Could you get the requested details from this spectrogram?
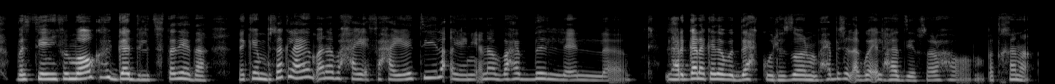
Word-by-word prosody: بس 225 Hz, +1 st, -1 dB
يعني 245 Hz, 0 st, +6 dB
في 245 Hz, -, -4 dB
المواقف 285 Hz, +7 st, +6 dB
الجد، 250 Hz, -5 st, +4 dB
اللي 210 Hz, 0 st, -4 dB
تستدعي 255 Hz, +5 st, 0 dB
ده. 205 Hz, -3 st, -2 dB, 0.3 s
لكن 250 Hz, +3 st, 0 dB
بشكل 305 Hz, +8 st, 0 dB
عام، 320 Hz, +2 st, +2 dB
أنا 285 Hz, +3 st, +1 dB
بَحَيا 255 Hz, -4 st, -3 dB
في 230 Hz, +2 st, -10 dB
حياتي 255 Hz, +7 st, -2 dB
لأ، 250 Hz, -, -3 dB
يعني 225 Hz, -1 st, -5 dB
أنا 255 Hz, 0 st, -2 dB
باحب 240 Hz, 0 st, -3 dB
ال 240 Hz, -5 st, -1 dB
ال 200 Hz, -2 st, -6 dB, 0.6 s
الهرجلة 230 Hz, +3 st, +5 dB
كده 245 Hz, -1 st, +4 dB
والضحك، 225 Hz, +1 st, -1 dB
والهزار. 215 Hz, +2 st, 0 dB
ما 210 Hz, -, 0 dB
باحبِش 235 Hz, +6 st, -6 dB
الأجواء 210 Hz, -2 st, -3 dB
الهادية، 200 Hz, -3 st, -3 dB
بصراحة 205 Hz, +3 st, -9 dB, 0.2 s
باتخنق. 205 Hz, 0 st, -6 dB
230 Hz, 175 wpm, -27 LUFS, 215-255 Hz, 0.6 s, يعني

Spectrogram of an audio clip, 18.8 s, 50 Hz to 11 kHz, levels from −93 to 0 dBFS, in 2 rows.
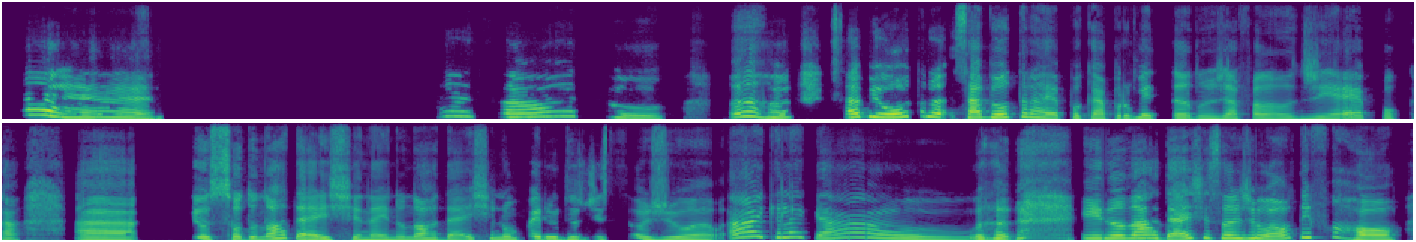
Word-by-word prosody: É. 275 Hz, -, +3 dB, 1.9 s
Exato. 330 Hz, -, -2 dB, 0.4 s
Aham. 265 Hz, -11 st, +3 dB, 0.3 s
Sabe 330 Hz, +3 st, +4 dB
outra 335 Hz, +3 st, +5 dB
sabe 270 Hz, +1 st, +4 dB
outra 295 Hz, -2 st, +2 dB
época? 225 Hz, -1 st, -2 dB
Aproveitando, 205 Hz, -2 st, -3 dB
já 195 Hz, +1 st, -3 dB
falando 185 Hz, -2 st, -5 dB
de 175 Hz, 0 st, -6 dB
época, 190 Hz, -5 st, -4 dB, 0.3 s
ah, 185 Hz, -2 st, +1 dB, 0.4 s
eu 200 Hz, -, +1 dB
sou 210 Hz, +1 st, 0 dB
do 205 Hz, 0 st, -2 dB
nordeste, 205 Hz, -, +1 dB
né, 175 Hz, +1 st, -1 dB
e -, -, -3 dB
no 200 Hz, +2 st, -4 dB
nordeste, 225 Hz, +2 st, -3 dB
num 235 Hz, -1 st, -2 dB
período 210 Hz, -2 st, -1 dB
de 205 Hz, +1 st, -11 dB, 0.2 s
São 200 Hz, 0 st, -3 dB
João 195 Hz, -1 st, -2 dB
Ai, 435 Hz, +7 st, +3 dB
que 395 Hz, -3 st, -3 dB
legal. 280 Hz, -, -3 dB, 0.7 s
E 270 Hz, -1 st, +1 dB
no 275 Hz, +1 st, +3 dB
nordeste, 295 Hz, +1 st, +3 dB
São 295 Hz, 0 st, +3 dB
João 275 Hz, -1 st, +2 dB
tem 390 Hz, +1 st, +2 dB
forró, 210 Hz, -, +1 dB
240 Hz, 120 wpm, -22 LUFS, 200-305 Hz, 1.9 s, outra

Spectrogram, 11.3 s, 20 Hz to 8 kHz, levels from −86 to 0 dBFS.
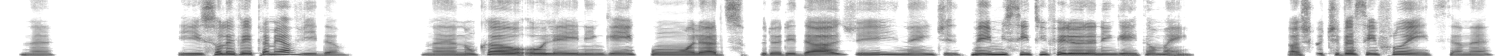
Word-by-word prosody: né. 175 Hz, 0 st, -7 dB, 0.9 s
E 195 Hz, +1 st, -1 dB
isso 205 Hz, +4 st, -2 dB
eu -, -, +5 dB
levei 220 Hz, 0 st, +4 dB
pra 230 Hz, -, -2 dB
minha 240 Hz, +3 st, +2 dB
vida, 185 Hz, -6 st, -5 dB, 0.6 s
né, 185 Hz, -2 st, -3 dB
nunca 205 Hz, +2 st, +3 dB
olhei 190 Hz, -1 st, +1 dB
ninguém 190 Hz, 0 st, -1 dB
com 195 Hz, -, 0 dB
um 185 Hz, 0 st, +1 dB
olhar 180 Hz, -1 st, +3 dB
de 170 Hz, -, -10 dB
superioridade 180 Hz, +2 st, 0 dB
e 225 Hz, -1 st, -1 dB
nem 200 Hz, 0 st, 0 dB
de 205 Hz, 0 st, -8 dB
nem 215 Hz, 0 st, +5 dB
me 230 Hz, 0 st, +7 dB
sinto 225 Hz, +1 st, -1 dB
inferior 205 Hz, -2 st, +4 dB
a 200 Hz, -, +4 dB
ninguém 200 Hz, -2 st, 0 dB
também, 205 Hz, 0 st, -4 dB, 0.7 s
eu 175 Hz, -, -1 dB
acho 180 Hz, -, -4 dB
que -, -, -17 dB
eu -, -, -8 dB
tive 205 Hz, 0 st, +1 dB
essa 205 Hz, +2 st, +1 dB
influência, 200 Hz, -5 st, -2 dB
né. 180 Hz, +1 st, -5 dB
195 Hz, 185 wpm, -23 LUFS, 185-210 Hz, 0.9 s, me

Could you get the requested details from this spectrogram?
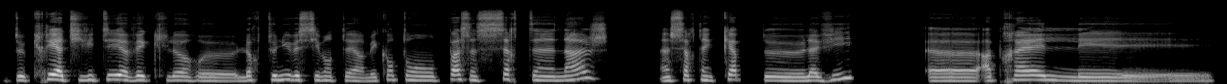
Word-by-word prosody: de 190 Hz, 0 st, +3 dB
créativité 205 Hz, +1 st, +4 dB
avec 195 Hz, -1 st, 0 dB
leur, 185 Hz, -2 st, -2 dB
heu, 160 Hz, -2 st, -2 dB
leur 195 Hz, +3 st, -3 dB
tenue 210 Hz, +2 st, +1 dB
vestimentaire. 190 Hz, -5 st, -1 dB
Mais 160 Hz, -, -4 dB
quand 210 Hz, +2 st, -8 dB
on 190 Hz, -3 st, -1 dB
passe 225 Hz, -1 st, +2 dB
un 195 Hz, -, +1 dB
certain 190 Hz, -1 st, -1 dB
âge, 265 Hz, +7 st, 0 dB, 0.5 s
un 170 Hz, +2 st, -1 dB
certain 205 Hz, +2 st, 0 dB
cap 220 Hz, -1 st, +2 dB, 0.2 s
de 175 Hz, -2 st, +1 dB
la 180 Hz, 0 st, +3 dB
vie, 230 Hz, -, -1 dB, 0.8 s
heu, -, -, +1 dB, 0.5 s
après, 210 Hz, +4 st, +2 dB
les 80 Hz, -, -2 dB
190 Hz, 115 wpm, -25 LUFS, 170-210 Hz, 0.8 s, créativité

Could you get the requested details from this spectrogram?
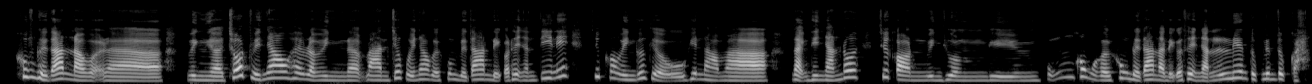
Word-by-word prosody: khung 355 Hz, -6 st, -1 dB
thời 260 Hz, -, +3 dB
gian 250 Hz, +4 st, +6 dB
nào, 195 Hz, -3 st, +5 dB
gọi 180 Hz, -, -4 dB
là, 175 Hz, -2 st, +4 dB, 0.3 s
mình, 200 Hz, -2 st, -4 dB
à, 185 Hz, -1 st, +3 dB
chốt 360 Hz, -, +4 dB
với 240 Hz, -4 st, 0 dB
nhau, 295 Hz, +4 st, +5 dB
hay 275 Hz, -3 st, -3 dB
là 215 Hz, -3 st, +1 dB
mình, 190 Hz, -1 st, -9 dB
à, 190 Hz, -1 st, +1 dB
bàn 200 Hz, -1 st, -1 dB
trước 300 Hz, +8 st, -4 dB
với -, -, -3 dB
nhau 235 Hz, +2 st, -3 dB
cái 190 Hz, -2 st, -5 dB
khung 235 Hz, +3 st, -10 dB
thời 190 Hz, -, -4 dB
gian 225 Hz, 0 st, +2 dB
để 175 Hz, -, -4 dB
có 175 Hz, -, -3 dB
thể 235 Hz, -, -2 dB
nhắn 190 Hz, 0 st, -11 dB
tin 290 Hz, +6 st, -4 dB
ấy. 385 Hz, +5 st, -2 dB, 0.2 s
Chứ 365 Hz, -, -2 dB
còn 295 Hz, -2 st, -4 dB
mình 215 Hz, -3 st, -4 dB
cứ, 280 Hz, +3 st, -3 dB
kiểu, 170 Hz, -, -2 dB
khi 255 Hz, -, -4 dB
nào 215 Hz, -5 st, -3 dB
mà 180 Hz, -1 st, +5 dB, 0.2 s
rảnh 210 Hz, -5 st, +2 dB
thì 210 Hz, -, -3 dB
nhắn 200 Hz, 0 st, -1 dB
thôi, 325 Hz, +1 st, +3 dB, 0.2 s
chứ 340 Hz, -, -4 dB
còn 200 Hz, -8 st, +2 dB
bình 190 Hz, 0 st, -7 dB
thường 185 Hz, -3 st, -6 dB
thì 180 Hz, -2 st, -4 dB, 0.3 s
cũng 330 Hz, +5 st, -12 dB
không 360 Hz, -2 st, +1 dB
có 225 Hz, -, -8 dB
cái 195 Hz, -1 st, 0 dB
khung 285 Hz, +6 st, -6 dB
thời 200 Hz, -4 st, -1 dB
gian 220 Hz, +2 st, +4 dB
nào 195 Hz, -, +3 dB
để 170 Hz, -, -5 dB
có 185 Hz, -, 0 dB
thể 245 Hz, -, +2 dB
nhắn 215 Hz, +8 st, -1 dB
liên 295 Hz, 0 st, -1 dB
tục, 240 Hz, -2 st, -3 dB
liên 255 Hz, -1 st, -3 dB
tục 245 Hz, -, +1 dB
cả. -, -, -7 dB
210 Hz, 290 wpm, -23 LUFS, 185-255 Hz, 0.3 s, gian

